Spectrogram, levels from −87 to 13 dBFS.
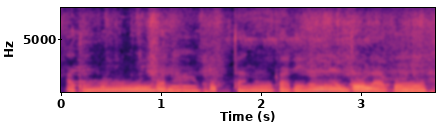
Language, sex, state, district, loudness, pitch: Chakma, female, Tripura, Unakoti, -16 LUFS, 215 Hz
